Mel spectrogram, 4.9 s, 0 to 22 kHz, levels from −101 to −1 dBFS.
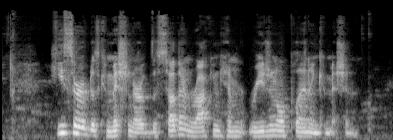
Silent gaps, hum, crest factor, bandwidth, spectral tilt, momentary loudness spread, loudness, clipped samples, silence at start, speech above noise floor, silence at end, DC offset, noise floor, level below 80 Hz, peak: none; none; 18 dB; 15.5 kHz; -5.5 dB/octave; 10 LU; -20 LUFS; under 0.1%; 0.1 s; 27 dB; 0.45 s; under 0.1%; -46 dBFS; -54 dBFS; -2 dBFS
